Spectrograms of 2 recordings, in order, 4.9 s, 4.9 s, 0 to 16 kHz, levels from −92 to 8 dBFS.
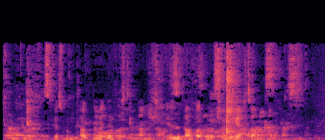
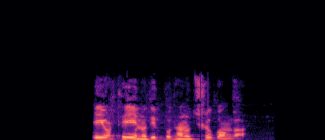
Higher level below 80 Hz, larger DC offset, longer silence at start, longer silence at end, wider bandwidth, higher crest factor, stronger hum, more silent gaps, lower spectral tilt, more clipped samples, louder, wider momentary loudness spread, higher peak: about the same, -50 dBFS vs -54 dBFS; neither; second, 0.05 s vs 1.4 s; second, 0.1 s vs 1.25 s; first, 11.5 kHz vs 7.4 kHz; about the same, 20 dB vs 18 dB; neither; neither; second, -4 dB/octave vs -6.5 dB/octave; neither; second, -20 LUFS vs -17 LUFS; about the same, 12 LU vs 11 LU; about the same, 0 dBFS vs -2 dBFS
